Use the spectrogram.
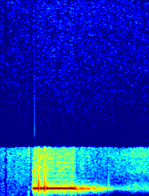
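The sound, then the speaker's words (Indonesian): A single steady electronic beep signalling time to answer a quiz question, clear, holding one pitch for just under half a second before a brief fading tail, with no voices around it. “Silakan jawab setelah nada berbunyi.”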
